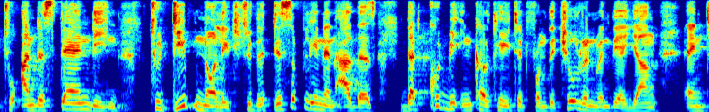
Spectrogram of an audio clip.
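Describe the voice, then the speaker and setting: South african man, professor guest, emphatic, mid-pitched voice. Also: a bit bright. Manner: impassioned, emphatic lists. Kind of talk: radio discussion.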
